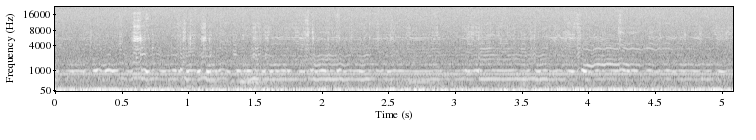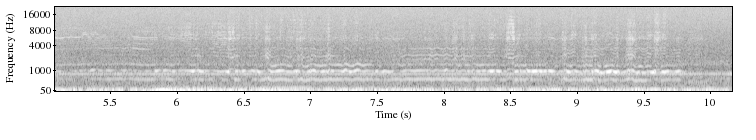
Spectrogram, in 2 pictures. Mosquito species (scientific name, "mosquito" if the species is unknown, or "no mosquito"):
Anopheles arabiensis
